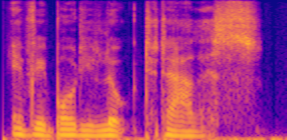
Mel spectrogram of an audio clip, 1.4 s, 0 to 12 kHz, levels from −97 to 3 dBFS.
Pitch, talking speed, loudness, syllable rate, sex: 120 Hz, 165 wpm, -15 LUFS, 8.9 syllables/s, male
